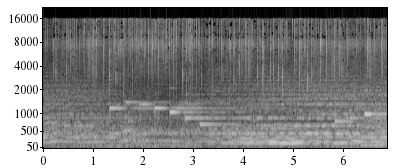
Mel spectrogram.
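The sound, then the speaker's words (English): Rain that has just started falling during the setup of chairs for a commencement ceremony on a Friday afternoon, a steady, dense patter of raindrops dripping and tapping on surfaces throughout, continuous, over a faint humming tonal background. “Right now it's solemn because it just started raining and everybody is trying to stay dry.”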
